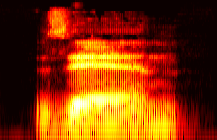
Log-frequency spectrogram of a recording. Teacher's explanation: The S on sehen sounds like a Z.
